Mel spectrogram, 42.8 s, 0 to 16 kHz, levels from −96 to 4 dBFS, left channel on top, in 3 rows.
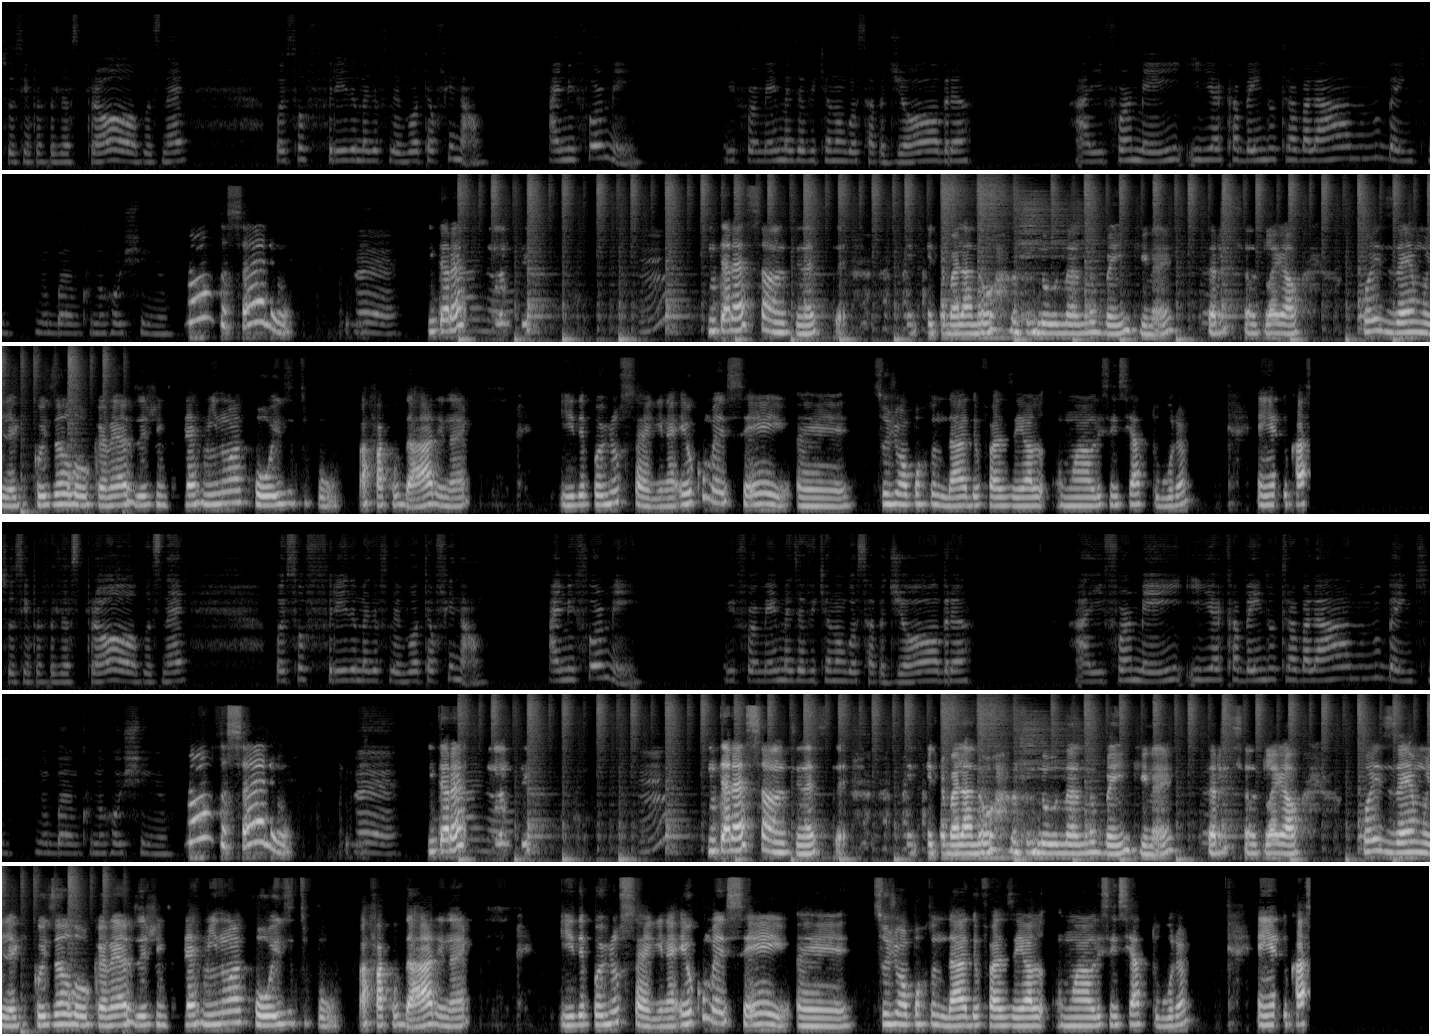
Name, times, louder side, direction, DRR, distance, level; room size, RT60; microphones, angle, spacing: voice 1, 0.0-4.9 5.5-6.4 7.2-9.7 10.7-16.0 17.8-18.3 18.8-19.5 20.6-21.0 22.8-23.6 26.3-26.5 30.1-30.2 41.1-41.5, right 3 dB, 70° right, 5.0 m, -54 dB
voice 2, 16.1-17.2 18.6-18.9 19.2-19.6 21.4-22.7 23.7-26.1 26.4-27.4 27.9-33.2 34.2-37.1 37.3-40.5 40.8-41.7, right 4 dB, 55° right, 0.5 m, -28 dB
sound 1, 18.8-29.9, equal, ahead, 1.7 m, -44 dB
head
